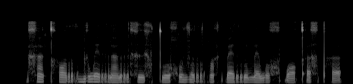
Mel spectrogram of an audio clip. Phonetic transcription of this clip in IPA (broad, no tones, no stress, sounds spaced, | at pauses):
x ã kʰ ɔ r ɡ͡b ɨ w e r ã r x ɨ x tʷ i χʷ ẽ z o r qʷ ã x k͡p ɛ r u m ɛ w o x ɓ ɔ kʼ ɐ x pʰ ɐ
